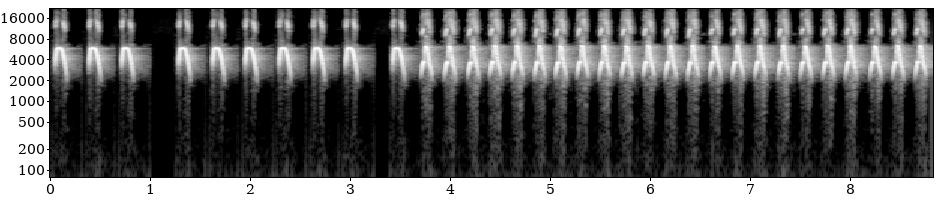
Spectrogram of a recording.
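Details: Bar-winged prinia female calling to a male, lure recording: high, clipped descending chirps, first spaced in small groups of three, then speeding into a steady rapid string of notes for five seconds.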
